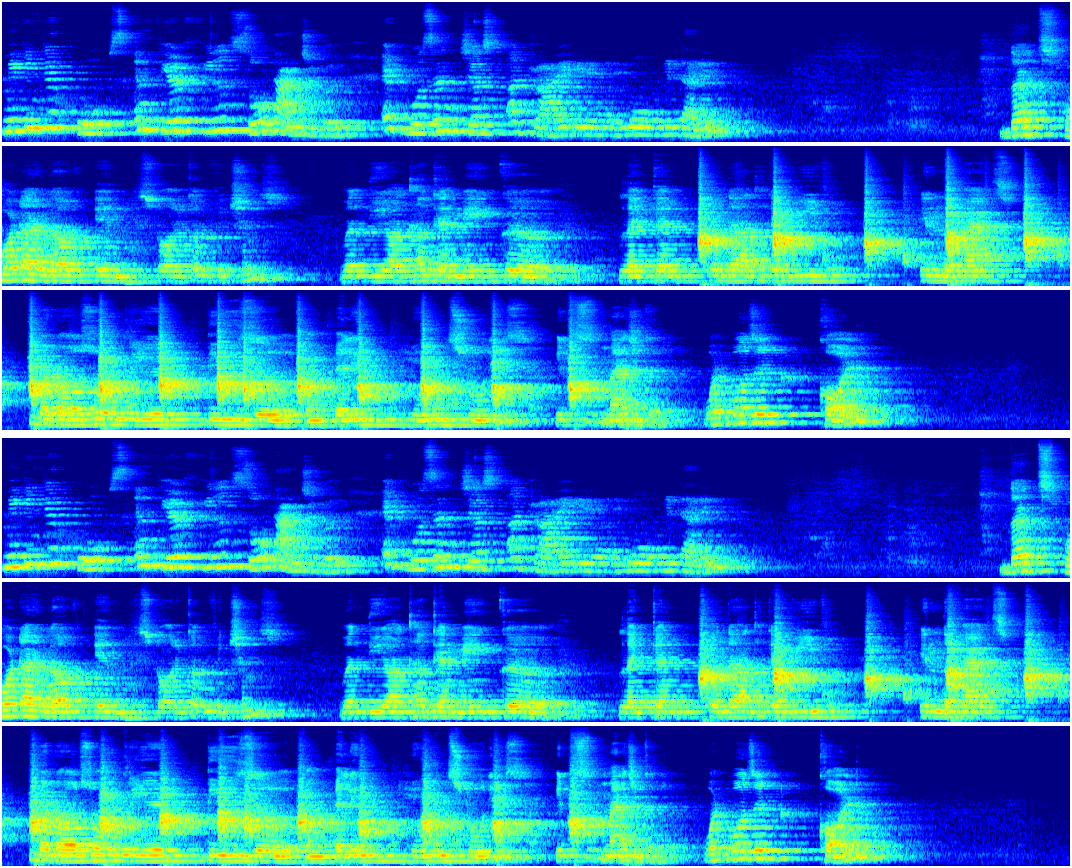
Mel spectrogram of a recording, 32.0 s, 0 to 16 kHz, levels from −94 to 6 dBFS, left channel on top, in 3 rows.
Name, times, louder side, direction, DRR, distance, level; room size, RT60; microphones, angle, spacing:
voice 1, 0.0-3.4 3.8-7.2 27.2-27.5, equal, 15° left, -7 dB, 1.0 m, -35 dB
voice 2, 10.0-13.4 14.1-16.3 16.9-17.5 17.7-19.0 19.9-20.7 21.6-23.1 23.3-26.6 26.9-28.0 28.4-29.0 29.5-30.0, right 1 dB, 30° right, -2 dB, 0.5 m, -30 dB
sound 1, 17.6-17.7 18.0-18.1 18.4-18.5 18.9-19.0 19.3-19.4 19.7-19.8 20.1-20.2 20.5-20.6 20.9-21.0 21.2-21.3 21.6-21.7 22.0-22.1 22.3-22.7 22.9-24.6 24.9-25.3 25.5-25.9 26.2-26.4 26.6-26.7 27.0-27.1, left 1 dB, 65° left, 0.7 m, -26 dB
2.9 x 2.9 x 3.1 m, 1.2 s
head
